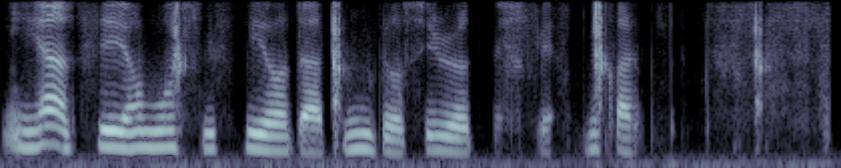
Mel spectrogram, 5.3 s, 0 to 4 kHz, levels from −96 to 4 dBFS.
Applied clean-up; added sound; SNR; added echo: neural diffusion model UNIVERSE++.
